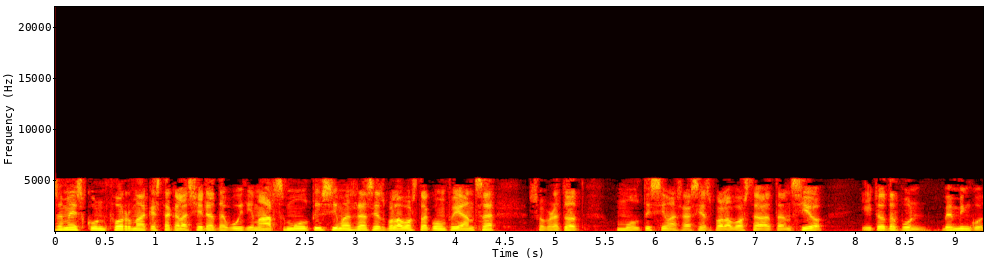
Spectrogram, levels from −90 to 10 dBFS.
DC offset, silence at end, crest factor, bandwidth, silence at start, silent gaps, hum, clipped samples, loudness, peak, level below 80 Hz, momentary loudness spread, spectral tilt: under 0.1%; 0 s; 16 dB; 5.4 kHz; 0 s; none; none; under 0.1%; -17 LUFS; -2 dBFS; -56 dBFS; 8 LU; -7.5 dB/octave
